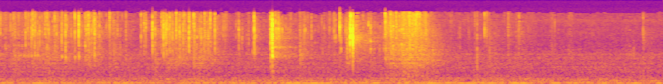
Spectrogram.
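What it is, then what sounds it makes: Bar soap being cut. A utility knife blade shaves the pre-scored surface of a solid, opaque, hand-sized yellow soap bar into crumbly cubes. Soft, irregular scraping and cutting sounds with dry, bright crinkling run throughout, broken by a couple of sharper crunchy snaps partway through. A steady low hum sits underneath.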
